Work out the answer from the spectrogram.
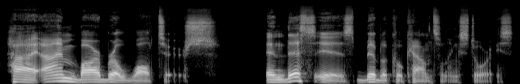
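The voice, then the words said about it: Imitates another person's voice. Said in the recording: “do a Barbara Walters impression.”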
